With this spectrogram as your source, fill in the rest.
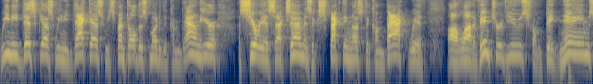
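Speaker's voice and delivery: ordinary delivery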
